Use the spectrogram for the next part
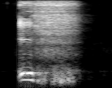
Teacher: The first of the pronunciations of this letter combination is called soft CH, which is made by placing the tongue between the upper molar teeth, like in the word ich, which means I.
